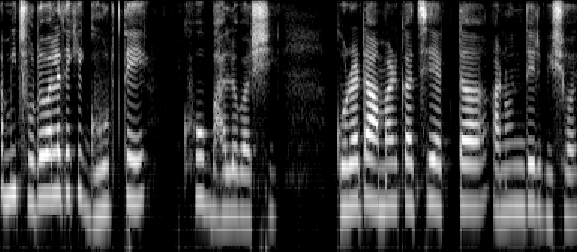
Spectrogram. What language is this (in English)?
Bangla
